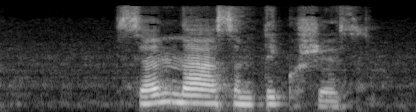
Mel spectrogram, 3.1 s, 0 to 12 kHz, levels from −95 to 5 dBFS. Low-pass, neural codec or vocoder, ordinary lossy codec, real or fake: 9.9 kHz; vocoder, 22.05 kHz, 80 mel bands, WaveNeXt; MP3, 64 kbps; fake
